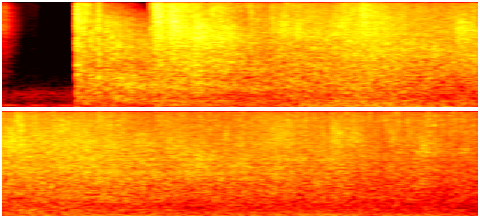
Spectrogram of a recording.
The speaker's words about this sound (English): The second round struck the helicopter's gas tank. Black smoke roiled up to mix with the thick, ominous clouds that swirled in the sky. Garen and his newfound friends were sprawled out on the dune, thrown by the force of the blast.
